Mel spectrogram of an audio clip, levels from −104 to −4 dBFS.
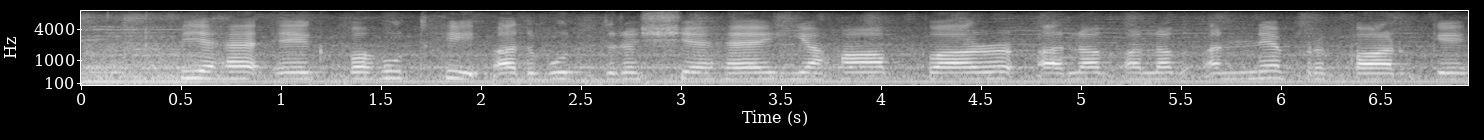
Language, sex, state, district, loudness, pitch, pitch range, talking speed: Hindi, female, Haryana, Charkhi Dadri, -16 LUFS, 220 Hz, 210-225 Hz, 120 wpm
